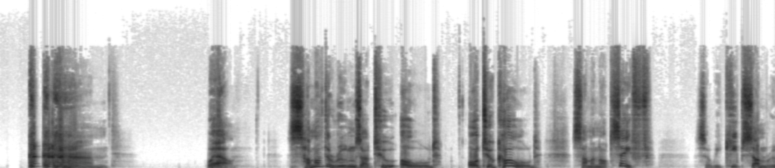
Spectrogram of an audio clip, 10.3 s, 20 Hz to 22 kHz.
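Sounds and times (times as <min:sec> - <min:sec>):
professor coughing: 0:00.4 - 0:01.4
voiced throat-clearing rasp: 0:00.4 - 0:01.4
speech: 0:00.6 - 0:01.6, 0:02.8 - 0:03.2, 0:03.9 - 0:10.3.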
